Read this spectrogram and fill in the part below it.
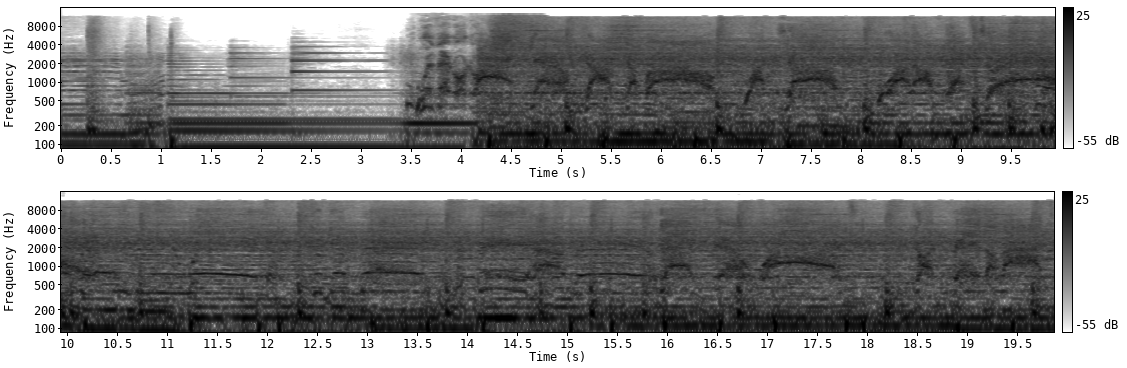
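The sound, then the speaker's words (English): A rock song opens with a few seconds of sparse, ringing guitar, then crashes into loud, distorted full-band playing with harsh screamed vocals that continue without letup. “Yes, singing and screaming.”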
